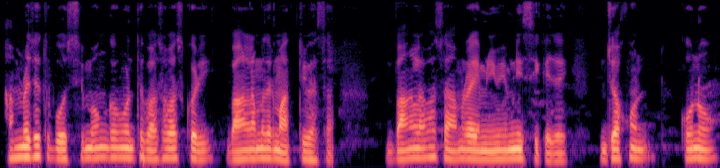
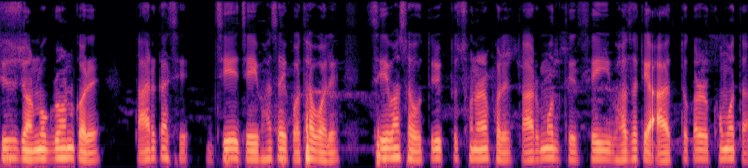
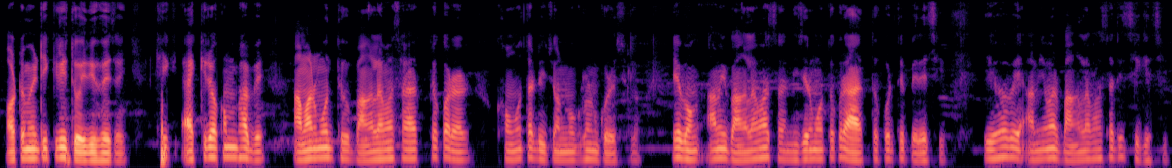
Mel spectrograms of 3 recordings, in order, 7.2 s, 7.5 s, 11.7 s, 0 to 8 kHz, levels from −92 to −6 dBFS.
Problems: constant background noise, background conversations at intervals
